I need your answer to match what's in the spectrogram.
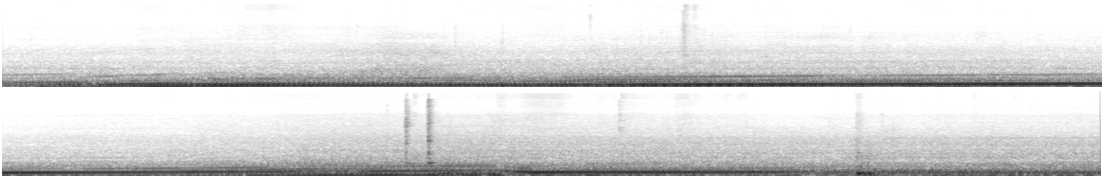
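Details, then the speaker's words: Car exhaust with all four rust holes patched with license-plate patches and hose clamps, revving: deep smooth drone climbing and falling with revs, no rasp or puffing; much quieter, more low-end power, sealed. "it's great. It's so much quieter and there's so much more power in the low end."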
